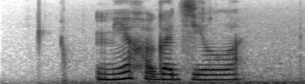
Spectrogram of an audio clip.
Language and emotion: Russian, neutral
